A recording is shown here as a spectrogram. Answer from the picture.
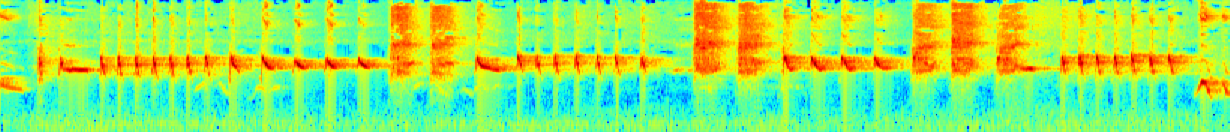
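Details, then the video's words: Pastol-style White-rumped shama training song with rolling 'shot' rhythm: long runs of rapid, steady, high repeated notes punctuated by loud harsh bursts, about four notes a second. "Masteran pastol irama tembakan ngeroll"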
